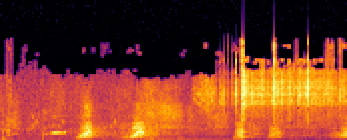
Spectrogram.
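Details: Blue merle male Australian Shepherd puppy out of Matilda, from an Oklahoma breeder, gives a brief rising whimper followed by three sharp, high yips spaced about half a second to a second apart, with faint handling noise between.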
